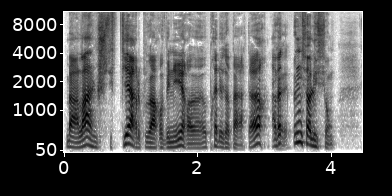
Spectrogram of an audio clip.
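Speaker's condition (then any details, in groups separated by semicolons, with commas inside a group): Deafness; between deaf and hard of hearing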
